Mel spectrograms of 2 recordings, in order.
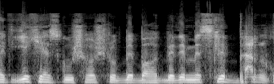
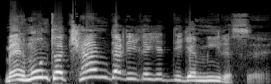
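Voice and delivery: urgent master. Acted. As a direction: urge the servant on, pitched way up. Master urging servant before guest arrives.

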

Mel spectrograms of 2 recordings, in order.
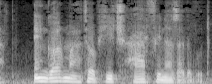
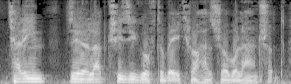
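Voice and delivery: plain reading voice

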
